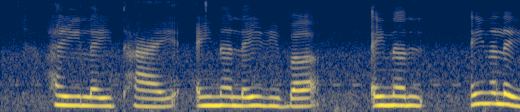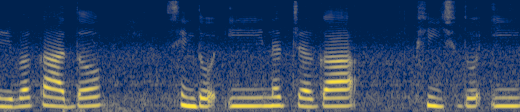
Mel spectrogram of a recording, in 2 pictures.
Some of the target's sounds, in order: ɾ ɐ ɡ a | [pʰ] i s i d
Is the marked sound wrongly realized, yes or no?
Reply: no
